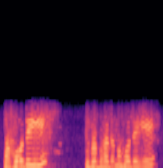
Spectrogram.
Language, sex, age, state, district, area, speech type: Sanskrit, female, 18-30, Kerala, Palakkad, rural, conversation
